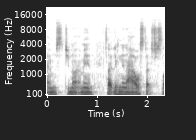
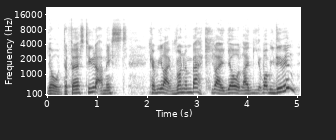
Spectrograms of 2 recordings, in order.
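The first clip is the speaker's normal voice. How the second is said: eager pleading; 8 semitones higher than usual. Retold or imitated. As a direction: stretch out the last words like a pleading kid. Begging counsellor to rerun sessions.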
